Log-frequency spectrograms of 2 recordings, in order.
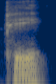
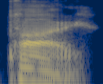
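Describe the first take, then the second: First: It uses the Erasmian Greek pronunciation. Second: It uses the American math-class pronunciation. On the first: "with a raspberry pronunciation, pronunciation, we call it P" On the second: "in math class years ago here in the United States, we would call it pi"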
